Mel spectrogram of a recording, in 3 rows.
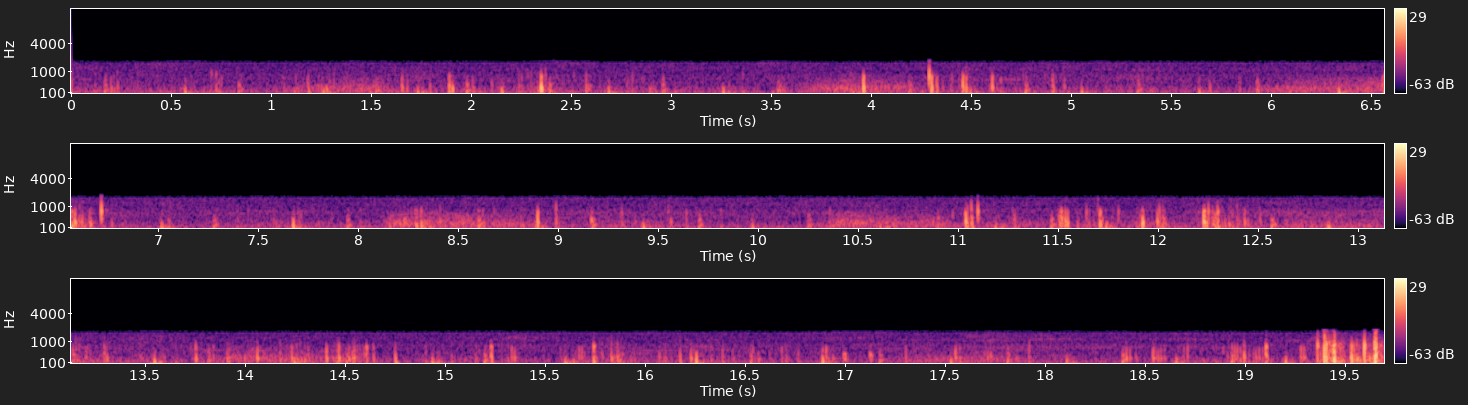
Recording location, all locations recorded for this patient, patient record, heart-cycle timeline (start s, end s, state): mitral valve (MV)
aortic valve (AV)+pulmonary valve (PV)+tricuspid valve (TV)+mitral valve (MV)
#Age: Child
#Sex: Male
#Height: 127.0 cm
#Weight: 33.0 kg
#Pregnancy status: False
#Murmur: Absent
#Murmur locations: nan
#Most audible location: nan
#Systolic murmur timing: nan
#Systolic murmur shape: nan
#Systolic murmur grading: nan
#Systolic murmur pitch: nan
#Systolic murmur quality: nan
#Diastolic murmur timing: nan
#Diastolic murmur shape: nan
#Diastolic murmur grading: nan
#Diastolic murmur pitch: nan
#Diastolic murmur quality: nan
#Outcome: Normal
#Campaign: 2015 screening campaign
0.00	12.27	unannotated
12.27	12.40	S1
12.40	12.54	systole
12.54	12.64	S2
12.64	12.82	diastole
12.82	12.96	S1
12.96	13.10	systole
13.10	13.22	S2
13.22	13.52	diastole
13.52	13.64	S1
13.64	13.79	systole
13.79	13.88	S2
13.88	14.22	diastole
14.22	14.36	S1
14.36	14.46	systole
14.46	14.58	S2
14.58	14.90	diastole
14.90	15.04	S1
15.04	15.18	systole
15.18	15.30	S2
15.30	15.58	diastole
15.58	15.72	S1
15.72	15.82	systole
15.82	15.94	S2
15.94	16.22	diastole
16.22	16.36	S1
16.36	16.49	systole
16.49	16.58	S2
16.58	16.86	diastole
16.86	16.98	S1
16.98	17.14	systole
17.14	17.24	S2
17.24	17.50	diastole
17.50	17.64	S1
17.64	17.78	systole
17.78	17.90	S2
17.90	18.08	diastole
18.08	18.22	S1
18.22	19.70	unannotated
